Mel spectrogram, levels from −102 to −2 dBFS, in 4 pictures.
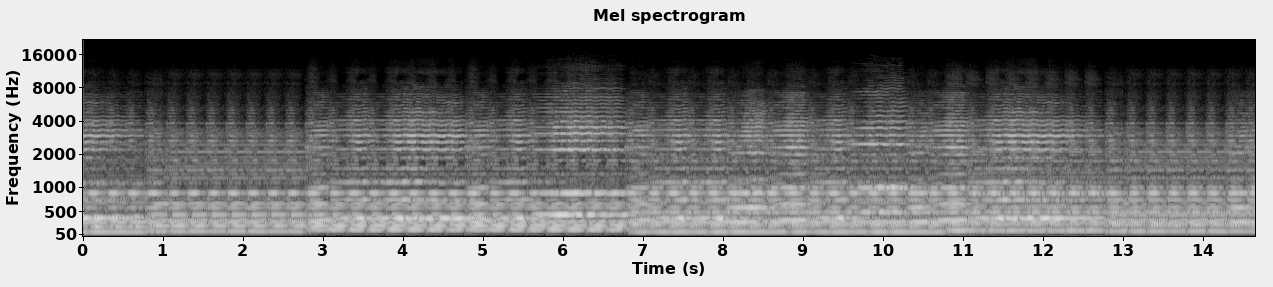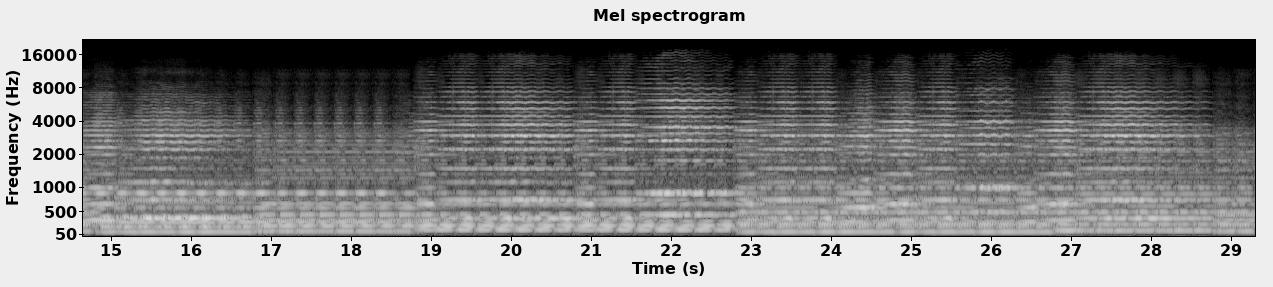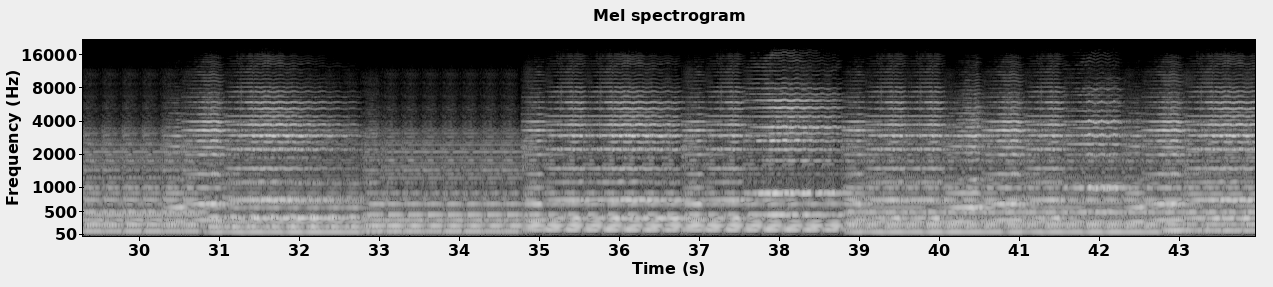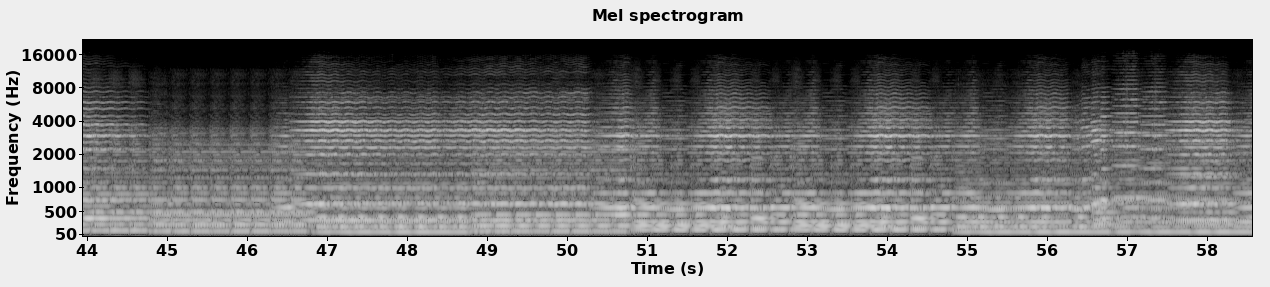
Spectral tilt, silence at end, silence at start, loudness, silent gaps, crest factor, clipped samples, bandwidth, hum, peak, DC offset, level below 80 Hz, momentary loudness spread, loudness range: -5 dB/octave; 0 s; 0 s; -25 LUFS; none; 16 dB; under 0.1%; 12 kHz; none; -10 dBFS; under 0.1%; -64 dBFS; 8 LU; 3 LU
